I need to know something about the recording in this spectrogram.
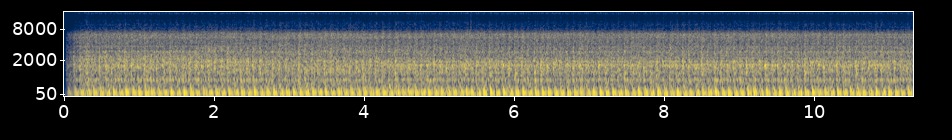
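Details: Honda CBR 250R engine with a steady, fast tick-tick knocking clatter at idle that continues through short revs; the owner does not know the cause.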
